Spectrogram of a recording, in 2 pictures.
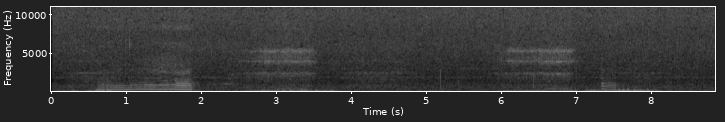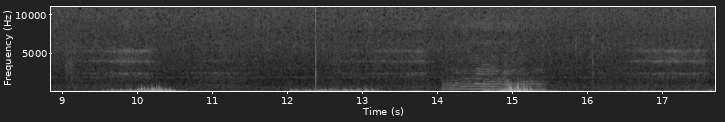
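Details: Puppy snoring: slow rough low breaths repeating about every two to four seconds, with a couple of brief higher whining or squeaky vocal sounds over the snores, indoors.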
